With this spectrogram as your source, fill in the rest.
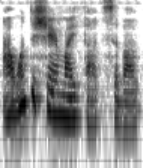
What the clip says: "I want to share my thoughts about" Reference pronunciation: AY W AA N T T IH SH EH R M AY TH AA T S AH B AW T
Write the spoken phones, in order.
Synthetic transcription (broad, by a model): AY W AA N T T IH SH EH R M AY TH AA T S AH B AW T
